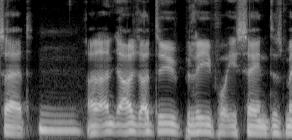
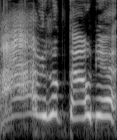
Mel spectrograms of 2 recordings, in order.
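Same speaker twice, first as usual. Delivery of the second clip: play-acted, very high, panicked pilot announcer voice. Retelling a comedian's joke about a plane captain over the speaker: imitating a panicking captain.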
